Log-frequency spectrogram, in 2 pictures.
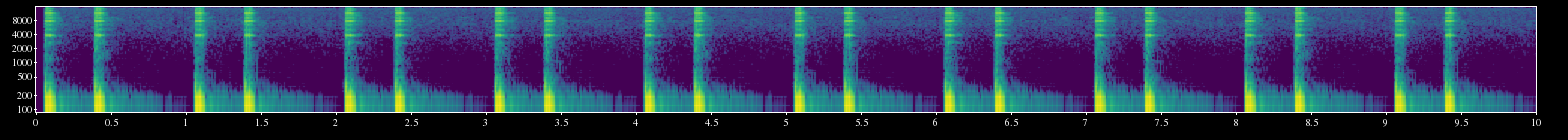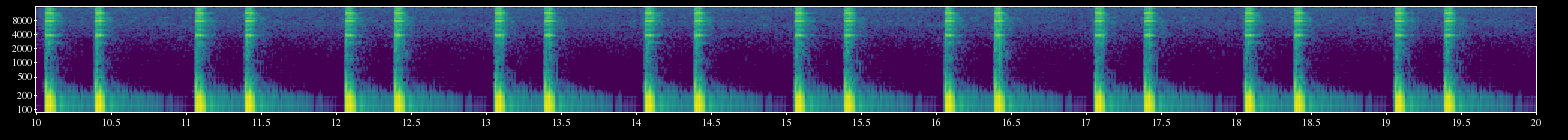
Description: Intense and lovely sound of a human heart.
